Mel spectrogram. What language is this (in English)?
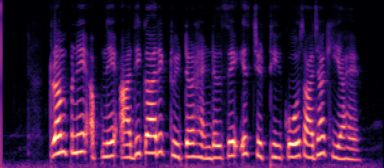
Hindi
